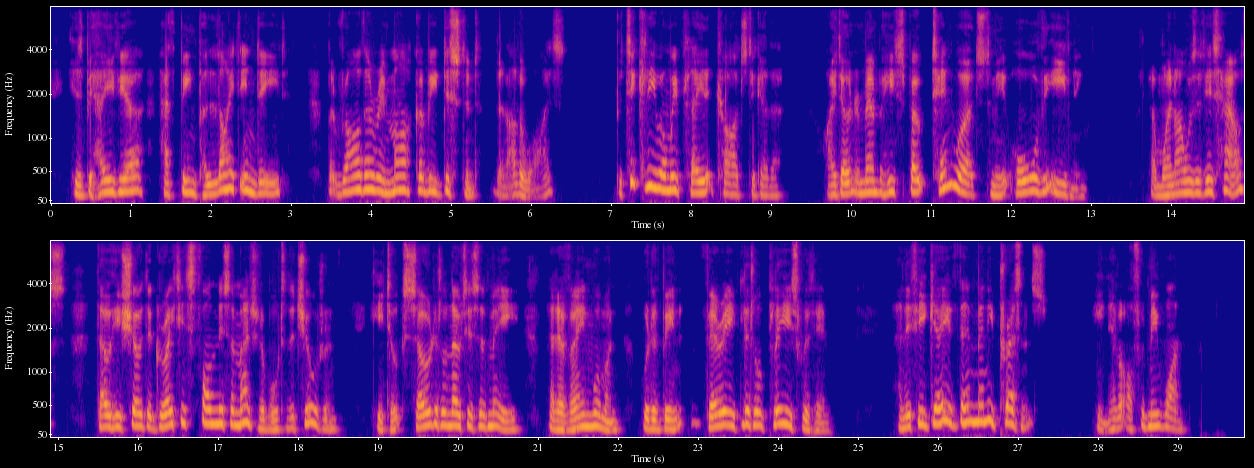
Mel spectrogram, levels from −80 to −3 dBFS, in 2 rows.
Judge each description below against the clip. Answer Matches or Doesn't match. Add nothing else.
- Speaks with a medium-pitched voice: Matches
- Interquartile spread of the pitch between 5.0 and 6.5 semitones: Matches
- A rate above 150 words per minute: Matches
